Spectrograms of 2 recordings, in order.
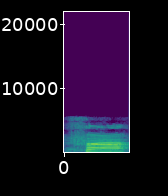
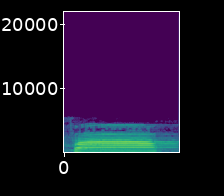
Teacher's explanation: یاد رہے کہ فا پڑھتے ہوئے پھونک کی آواز نہ نکلے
